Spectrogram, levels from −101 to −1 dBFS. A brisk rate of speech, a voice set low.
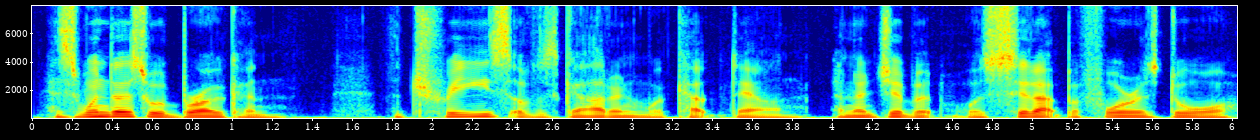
Yes: fast, 210 wpm; low, 105 Hz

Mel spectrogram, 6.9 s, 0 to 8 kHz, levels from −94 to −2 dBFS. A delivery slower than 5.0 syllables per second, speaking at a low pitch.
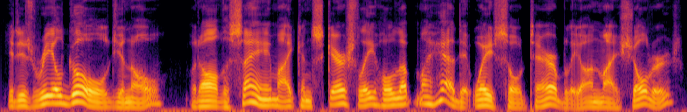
Yes: 4.5 syllables/s; low, 115 Hz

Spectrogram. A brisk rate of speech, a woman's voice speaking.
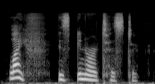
No: slow, 115 wpm; female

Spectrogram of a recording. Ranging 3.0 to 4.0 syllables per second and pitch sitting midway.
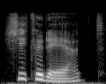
Yes: 3.1 syllables/s; medium, 180 Hz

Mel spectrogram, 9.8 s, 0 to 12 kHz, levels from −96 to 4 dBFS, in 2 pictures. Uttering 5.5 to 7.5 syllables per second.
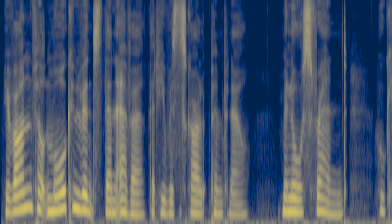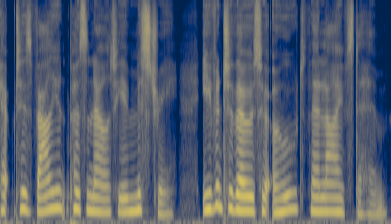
Yes: 5.8 syllables/s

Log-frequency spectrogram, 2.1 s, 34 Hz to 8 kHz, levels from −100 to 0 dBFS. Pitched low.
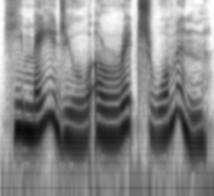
No: high, 205 Hz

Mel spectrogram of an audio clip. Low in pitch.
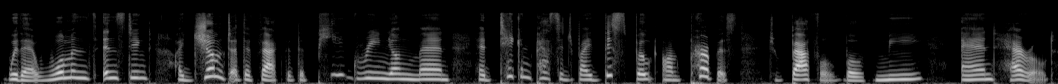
No: high, 240 Hz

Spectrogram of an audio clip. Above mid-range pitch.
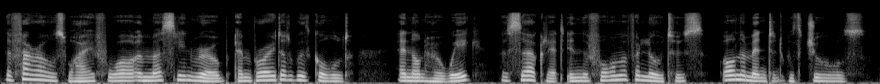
No: medium, 170 Hz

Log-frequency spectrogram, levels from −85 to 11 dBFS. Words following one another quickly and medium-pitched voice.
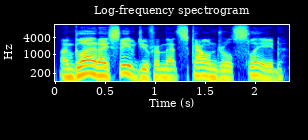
Yes: fast, 230 wpm; medium, 155 Hz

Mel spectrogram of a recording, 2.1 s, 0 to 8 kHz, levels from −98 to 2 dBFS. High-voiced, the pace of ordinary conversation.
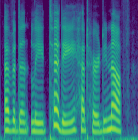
Yes: high, 210 Hz; average, 145 wpm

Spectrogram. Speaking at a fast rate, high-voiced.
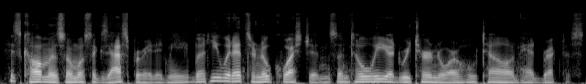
No: fast, 215 wpm; low, 105 Hz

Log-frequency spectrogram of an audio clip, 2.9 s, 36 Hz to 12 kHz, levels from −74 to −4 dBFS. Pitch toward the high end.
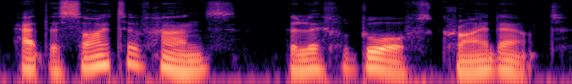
No: low, 100 Hz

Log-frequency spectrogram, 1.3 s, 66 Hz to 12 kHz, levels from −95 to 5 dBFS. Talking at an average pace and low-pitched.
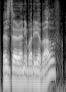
Yes: average, 180 wpm; low, 125 Hz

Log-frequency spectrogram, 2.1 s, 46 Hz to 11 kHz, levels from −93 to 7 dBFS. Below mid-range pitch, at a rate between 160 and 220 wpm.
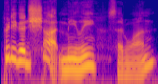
No: medium, 155 Hz; average, 200 wpm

